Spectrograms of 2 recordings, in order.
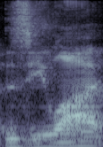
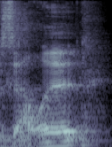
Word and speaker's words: Zealot: The other thing I've done a lot in my life is um like uh I grew up saying uh Zeot instead of Zealot is like uh like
